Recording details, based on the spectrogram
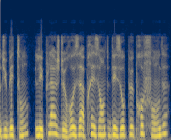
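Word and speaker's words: Roses: À Rosa, à moins d'une heure de voiture de Perpignan, Rose prononcée Rosa en catalan déploie ses charmes de destination familiale et sportive.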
